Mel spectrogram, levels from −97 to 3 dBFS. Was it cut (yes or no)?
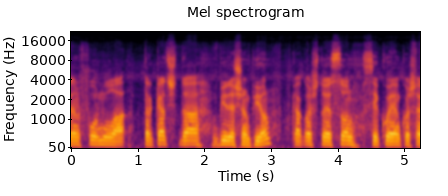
yes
